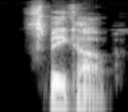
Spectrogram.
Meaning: 1. To talk more loudly or clearly 2. To make oneself or one's opinions known; to advocate or assert oneself
- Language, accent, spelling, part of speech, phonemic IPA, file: English, Australia, speak up, verb, /ˌspiːk ˈʌp/, En-au-speak up.ogg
